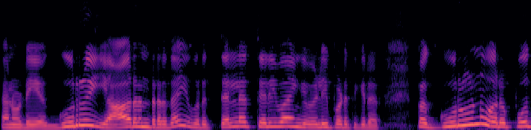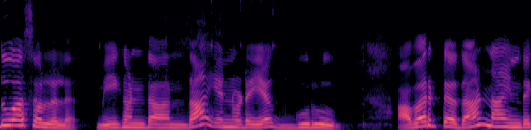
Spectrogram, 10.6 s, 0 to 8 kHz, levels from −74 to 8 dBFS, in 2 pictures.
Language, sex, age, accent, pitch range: Tamil, female, 30-49, native, 195-260 Hz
